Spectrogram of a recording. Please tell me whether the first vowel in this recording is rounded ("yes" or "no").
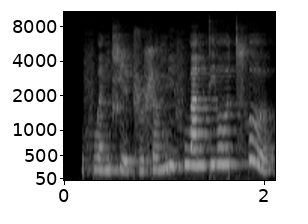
no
